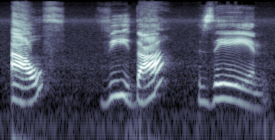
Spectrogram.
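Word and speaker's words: Auf Wiedersehen: طب النطق الصح ايه؟ اوف فيدا زين.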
